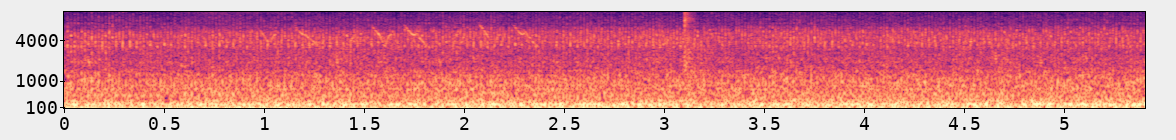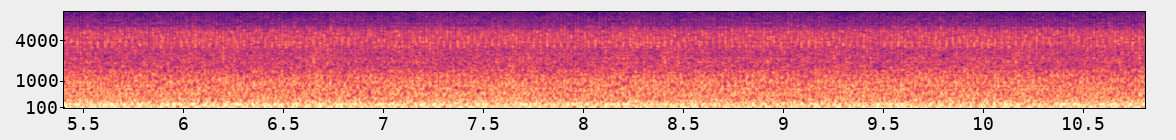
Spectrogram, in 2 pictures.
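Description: An old tractor pulling a trailer in Farming Simulator, a steady low engine drone running throughout with a few brief louder swells, no voices.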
